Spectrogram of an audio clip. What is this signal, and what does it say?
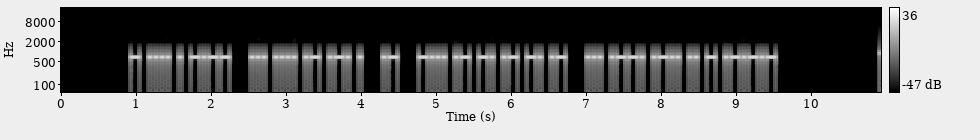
Morse code, heard as a keyed tone, about 30 wpm, 700 Hz. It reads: THEY SHARE A BANANA SPLIT.
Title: Easy Phrases 30wpm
